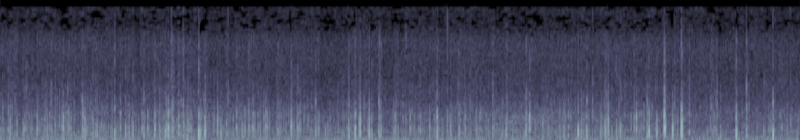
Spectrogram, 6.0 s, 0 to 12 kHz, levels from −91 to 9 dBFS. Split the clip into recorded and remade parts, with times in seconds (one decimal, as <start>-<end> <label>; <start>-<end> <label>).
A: 0.0-6.0 recorded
